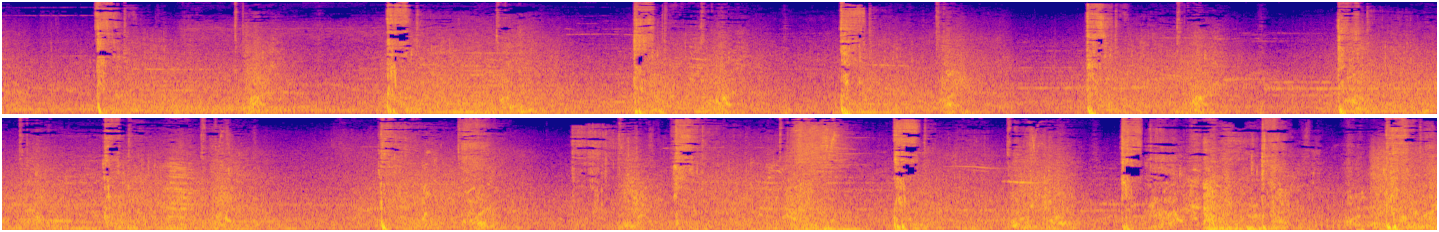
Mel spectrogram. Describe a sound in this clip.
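Web lines snap and thwip sharply again and again.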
